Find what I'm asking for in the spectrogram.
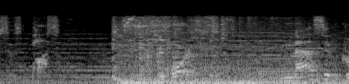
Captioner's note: explosion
